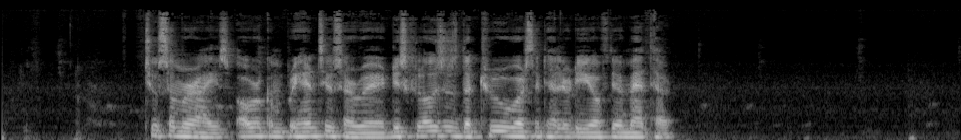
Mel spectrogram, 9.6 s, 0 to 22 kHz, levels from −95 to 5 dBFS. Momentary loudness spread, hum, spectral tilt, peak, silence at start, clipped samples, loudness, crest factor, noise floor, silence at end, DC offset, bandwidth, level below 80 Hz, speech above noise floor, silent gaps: 5 LU; none; -5.5 dB/octave; -10 dBFS; 0.75 s; under 0.1%; -26 LUFS; 16 dB; -69 dBFS; 0.45 s; under 0.1%; 15.5 kHz; -56 dBFS; 44 dB; none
